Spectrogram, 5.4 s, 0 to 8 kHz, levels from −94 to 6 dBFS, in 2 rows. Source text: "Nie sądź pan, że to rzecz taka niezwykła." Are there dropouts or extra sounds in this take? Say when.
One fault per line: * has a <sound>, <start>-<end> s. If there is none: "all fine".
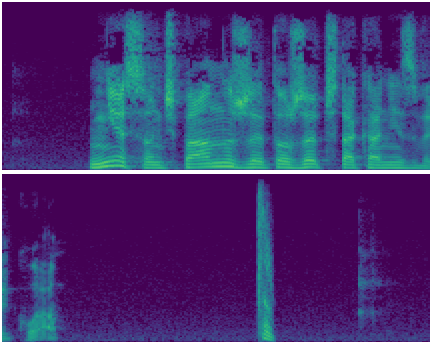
* has a chirp, 4.3-4.4 s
